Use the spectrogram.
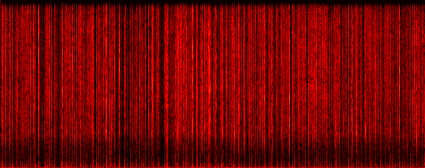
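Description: Fingertips of both hands tap quickly across the thin, tied bamboo sticks of a rolled-slat bamboo placemat lying flat on a table. The result is a dense, continuous run of short, dull clicks and soft thuds that die away instantly, with most of the energy low in pitch.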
